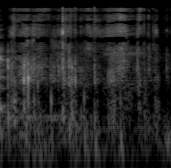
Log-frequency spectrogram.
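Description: Faint rustling and light ticks of a paperback picture book's pages being handled and turned.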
